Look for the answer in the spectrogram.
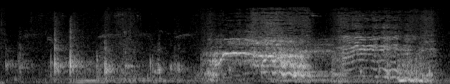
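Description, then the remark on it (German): A horse, the talented dressage stallion De Niro, whinnies loudly with a shaky, drawn-out neigh, preceded by a few sharp hoof clip-clops on a hard surface, with no talking. “Darum habe ich auch mit ihm über den talentierten Dressurhengst gesprochen.”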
